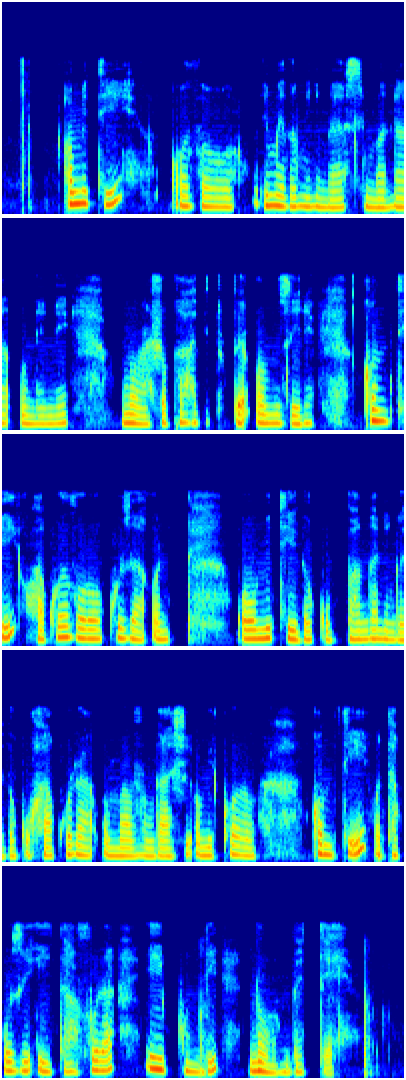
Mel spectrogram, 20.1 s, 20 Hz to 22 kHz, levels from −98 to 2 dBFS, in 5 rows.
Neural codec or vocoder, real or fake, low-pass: codec, 16 kHz, 16 kbps, FunCodec, trained on LibriTTS, 50 frames a second; fake; 7.2 kHz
